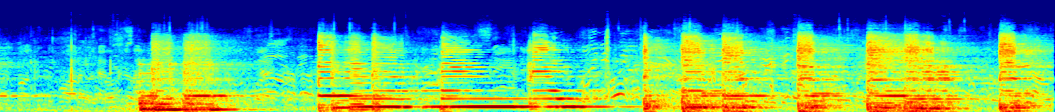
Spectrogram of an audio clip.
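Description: Electric guitar played through an amplifier with effects during a soundcheck: chords are struck and left to ring, with one long held note in the middle.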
